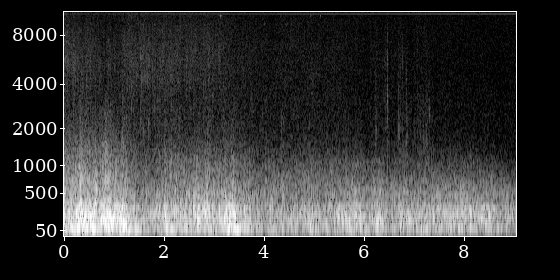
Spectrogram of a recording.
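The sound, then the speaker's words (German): Thunder crashing and rolling after lightning on a stormy night, a loud, continuous deep rumble with rain hissing through it, strongest near the start and easing slightly toward the end. “Prinz Eugen, schmetterte ein Blitz nieder, straßenweit die stürmische Nacht erhellend. Hinter ihm krachte, als risse er den ganzen Himmel mit sich heran.”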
